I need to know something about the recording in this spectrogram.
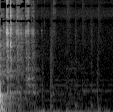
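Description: A man's voice trails off at the start, then quiet room tone with a few faint light clicks as a steel ruler and marker are handled against a steel plate.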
